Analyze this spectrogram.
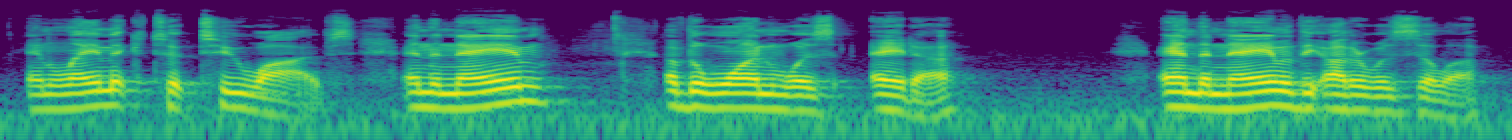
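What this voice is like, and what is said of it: Southern American accent. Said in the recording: “I can't undo my southern accent of saying these names”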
